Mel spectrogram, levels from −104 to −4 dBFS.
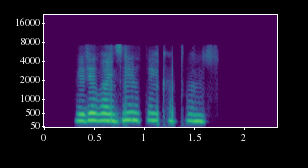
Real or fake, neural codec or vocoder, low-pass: fake; codec, 16 kHz, 1 kbps, FreqCodec, smaller model; 7.2 kHz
